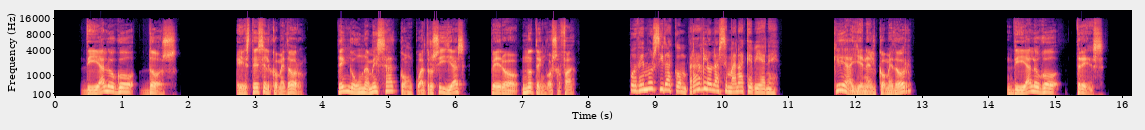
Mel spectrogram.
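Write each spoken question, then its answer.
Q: ¿Qué hay en el comedor?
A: Una mesa con 4 sillas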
